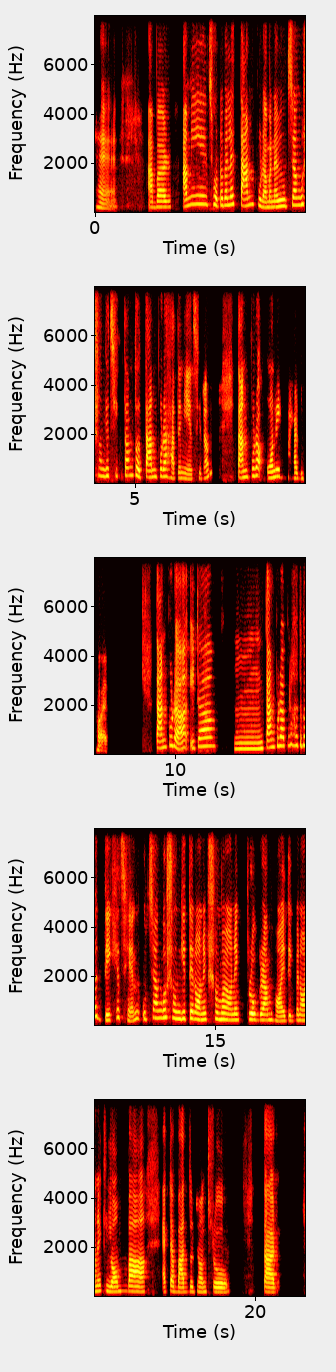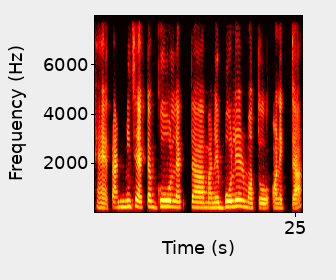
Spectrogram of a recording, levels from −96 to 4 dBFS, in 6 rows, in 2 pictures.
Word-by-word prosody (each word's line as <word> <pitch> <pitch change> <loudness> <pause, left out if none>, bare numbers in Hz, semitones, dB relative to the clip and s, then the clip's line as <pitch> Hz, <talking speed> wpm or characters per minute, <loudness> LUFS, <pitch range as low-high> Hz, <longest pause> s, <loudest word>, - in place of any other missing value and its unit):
হ্যাঁ। 205 -5 -5 0.8
আবার 225 +1 +2 0.4
আমি 300 +5 -1 0.4
ছোটবেলায় 295 +2 0
তানপুরা 275 -4 +2
মানে 220 +1 -2
আমি 250 - +3
উচ্চাঙ্গসঙ্গীত 300 +2 -2
শিখতাম 320 +1 -5
তো। - - +2 0.2
তানপুরা 275 +2 +2
হাতে 210 +2 -3
নিয়েছিলাম। 200 - -4 0.6
তানপুরা 270 +6 +3 0.3
অনেক 280 +3 +1 0.2
ভারী 210 -1 -6
হয়। - - -3 1.0
তানপুরা। 305 +4 +3 0.3
এটা 325 +5 -2 0.7
উম 235 0 -3 0.2
তানপুরা 300 +5 +3
আপনি 370 +2 -12
হয়তোবা 370 0 -2 0.2
দেখেছেন, 220 - -2 0.2
উচ্চাঙ্গসঙ্গীতের 290 -1 0
অনেক 245 +1 -1
সময় 255 -2 +2
অনেক 230 +1 -1 0.2
প্রোগ্রাম 230 -2 +4
হয়, 185 0 0
দেখবেন 205 +2 -5
অনেক 220 +2 -3 0.2
লম্বা 210 +2 +2 0.6
একটা 210 +2 -3
বাদ্যযন্ত্র। 190 +1 -4 1.0
তার 185 -2 +5 0.6
হ্যাঁ, 200 -3 0
তার 210 0 +1 0.2
নিচে 245 +2 +1
একটা 240 +3 -2 0.2
গোল 245 -1 +9 0.2
একটা 220 0 -7 0.3
মানে 200 +1 -1 0.2
bowl 235 0 +7
এর 255 - +5
মতো 195 -1 -5 0.3
অনেকটা। 180 0 -3
240 Hz, 110 wpm, -22 LUFS, 210-295 Hz, 1.0 s, গোল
